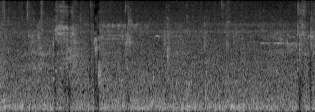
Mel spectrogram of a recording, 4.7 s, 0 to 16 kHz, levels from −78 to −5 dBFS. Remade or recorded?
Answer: remade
